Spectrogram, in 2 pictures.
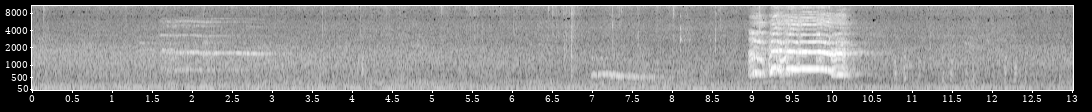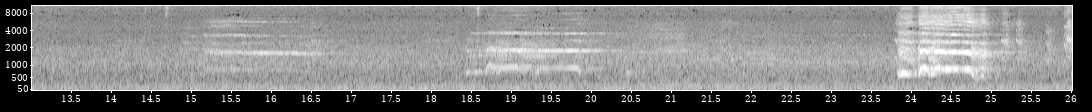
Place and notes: Binckhorst, Den Haag - Binckhorst Cockerels
Wild chickens live in the industrial area of the Binckhorst, Den Haag. Zoom HnN Spatial Audio (Binaural decode)
Zuid-Holland, Nederland, 22 May 2022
